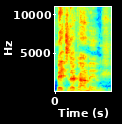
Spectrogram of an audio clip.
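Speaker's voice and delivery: loud, hammed-up alarm; comic shouted warning. Redoing the creepy party warning as a joke, loud mock shout. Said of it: "Someone should redo it when King".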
